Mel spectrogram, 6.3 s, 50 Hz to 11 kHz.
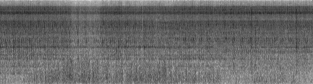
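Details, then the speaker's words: Kia Ceed raised, wheels spinning in gear, vibration growing from 2nd to 4th: loose uneven rattling clatter about three or four per second over idling engine; owner suspects something loose in the gearbox, not confirmed. "как прислоню как бы точно будьте что-то болтается коробки"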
